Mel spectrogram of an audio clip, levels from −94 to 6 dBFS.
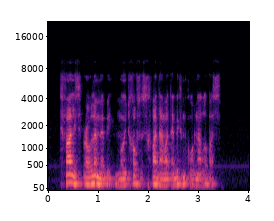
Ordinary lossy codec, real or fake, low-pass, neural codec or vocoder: Opus, 32 kbps; real; 7.2 kHz; none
